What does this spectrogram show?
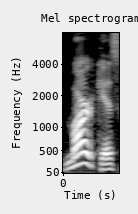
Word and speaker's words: Marquise: the floor though in marquise pronounced marcus because he's [ __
